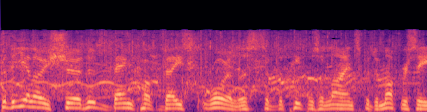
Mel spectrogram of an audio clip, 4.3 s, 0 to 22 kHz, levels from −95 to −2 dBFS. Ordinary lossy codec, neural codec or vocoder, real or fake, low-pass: MP3, 32 kbps; none; real; 7.2 kHz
